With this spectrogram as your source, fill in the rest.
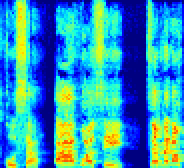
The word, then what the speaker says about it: Xhosa: On prononce Kosa.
